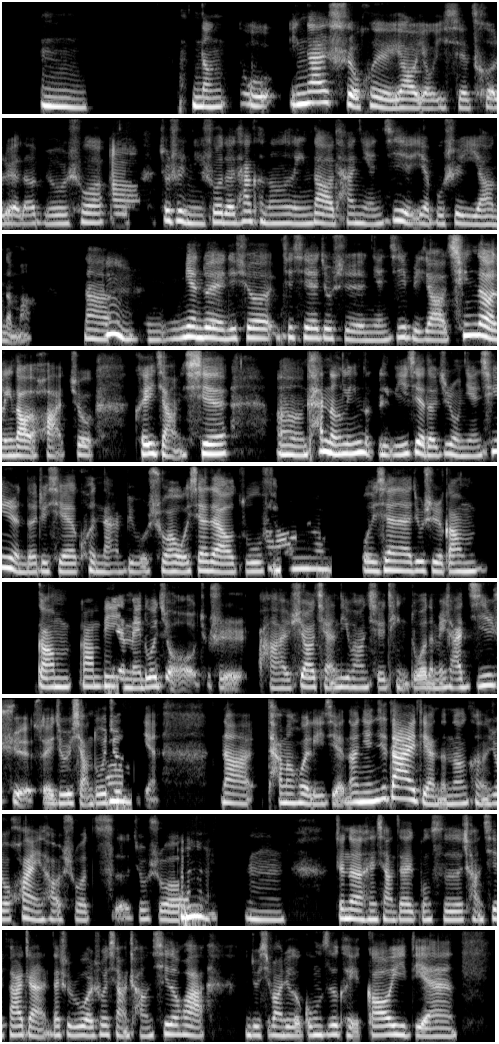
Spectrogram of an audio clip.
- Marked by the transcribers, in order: other background noise; chuckle
- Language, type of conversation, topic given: Chinese, podcast, 你是怎么争取加薪或更好的薪酬待遇的？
